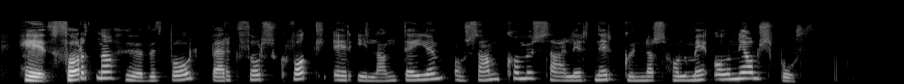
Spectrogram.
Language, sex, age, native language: Icelandic, female, 30-39, Icelandic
